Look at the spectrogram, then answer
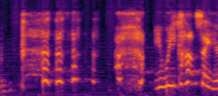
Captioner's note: laughs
